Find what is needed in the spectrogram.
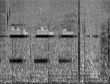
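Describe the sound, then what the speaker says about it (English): A hotel alarm clock beeps in short repeated bursts, three evenly spaced electronic tones over about a second and a half, with a brief sharp knock after them and faint room noise around. "this hotel's alarm clock is going off"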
